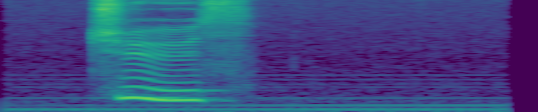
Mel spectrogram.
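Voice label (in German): "tschüss", German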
